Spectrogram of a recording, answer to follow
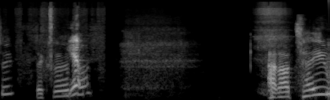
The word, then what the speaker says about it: Dexerto: Is that how you pronounce it? Dexerto?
